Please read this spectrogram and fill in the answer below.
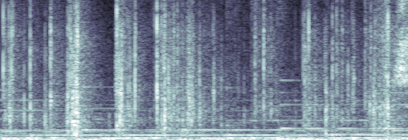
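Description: Background music with steady held notes, overlaid by the crinkling and crackling of a foil blind-bag sachet being torn open by hand.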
